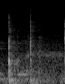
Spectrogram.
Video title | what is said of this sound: PERBANDINGAN YANG DAHSYAT BUAT MAINAN YG GOKIL | kalau diketok itu enggak kopong ya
